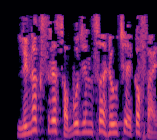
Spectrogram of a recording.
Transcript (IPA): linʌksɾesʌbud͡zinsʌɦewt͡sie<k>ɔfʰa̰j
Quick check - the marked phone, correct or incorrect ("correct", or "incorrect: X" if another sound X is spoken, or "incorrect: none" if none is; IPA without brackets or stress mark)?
correct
